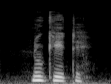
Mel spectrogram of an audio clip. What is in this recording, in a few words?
núgidi to pluck, Hidatsa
